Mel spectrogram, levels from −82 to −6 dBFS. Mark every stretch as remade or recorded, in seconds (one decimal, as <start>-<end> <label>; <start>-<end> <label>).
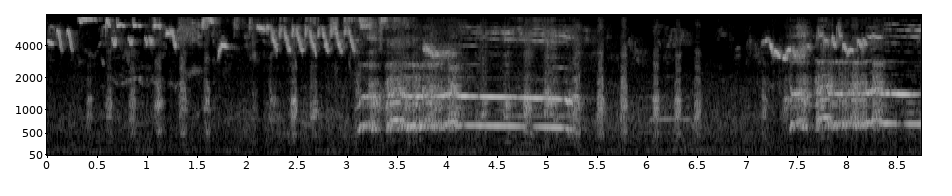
0.0-1.0 recorded; 1.0-5.8 remade; 5.8-7.0 recorded; 7.0-7.7 remade; 7.7-8.7 recorded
